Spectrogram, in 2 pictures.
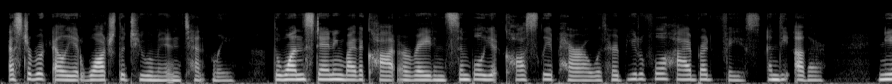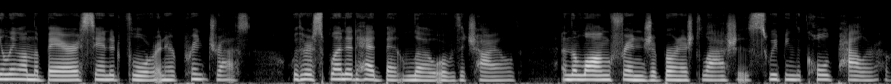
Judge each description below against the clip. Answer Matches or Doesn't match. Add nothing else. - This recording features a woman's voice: Matches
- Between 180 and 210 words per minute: Matches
